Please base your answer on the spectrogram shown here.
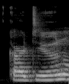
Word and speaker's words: cardoon: Gardoon, which is spelled Cardoon.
